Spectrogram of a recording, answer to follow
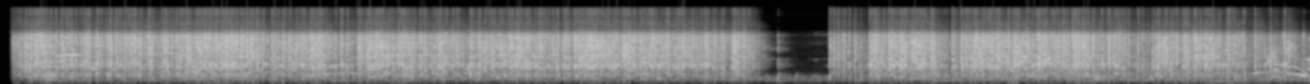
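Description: Ground fountain firework spraying sparks with a loud, continuous rush of crackling. It breaks off for about half a second a little before eight seconds in, then starts again just as loud.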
